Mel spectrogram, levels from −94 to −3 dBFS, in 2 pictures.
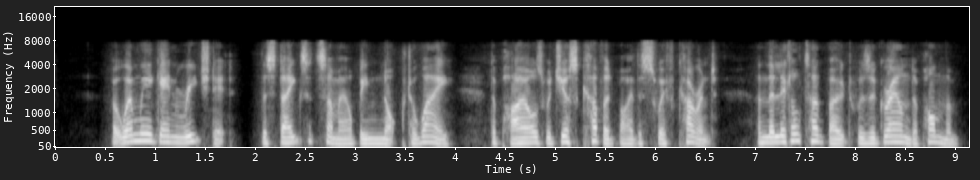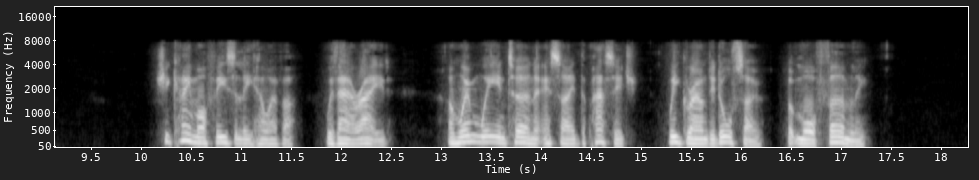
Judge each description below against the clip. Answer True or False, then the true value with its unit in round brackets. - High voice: False (140 Hz)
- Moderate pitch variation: True (4.5 semitones)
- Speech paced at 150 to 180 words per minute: True (175 wpm)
